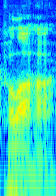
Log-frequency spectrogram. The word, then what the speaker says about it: Polaha: And you said it right, Polaha.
